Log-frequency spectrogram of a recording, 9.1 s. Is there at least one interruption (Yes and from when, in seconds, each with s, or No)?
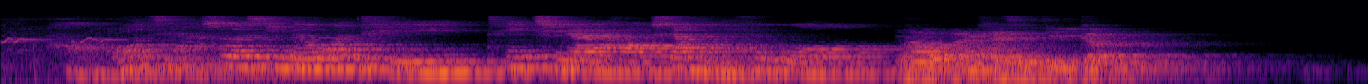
No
